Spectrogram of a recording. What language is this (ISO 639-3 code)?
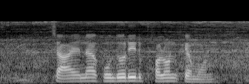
ben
